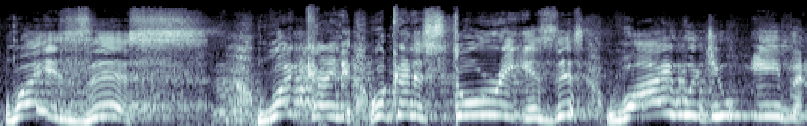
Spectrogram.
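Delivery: high, exasperated disbelief; incredulous outrage. Acted. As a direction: protest as if the plan is absurd. Acted disbelief at the log.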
